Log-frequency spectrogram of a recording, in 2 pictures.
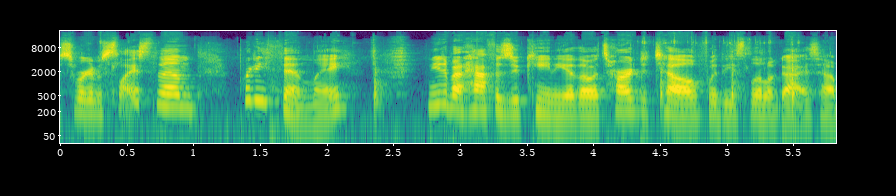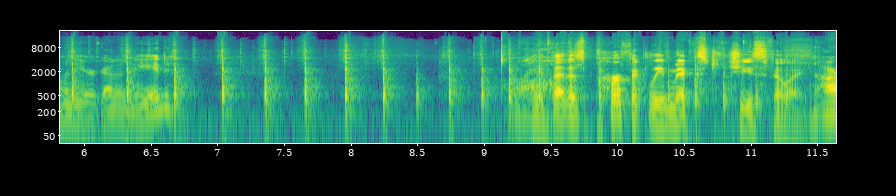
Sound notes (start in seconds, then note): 6.9 knife chopping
